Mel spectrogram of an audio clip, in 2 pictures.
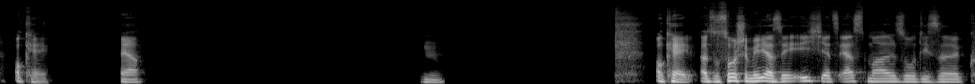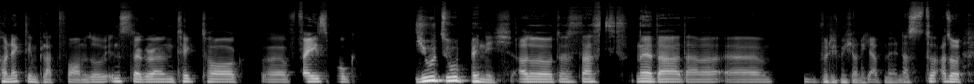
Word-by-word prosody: Okay. 100 -4 -5 0.7
Ja. 115 0 -2 2.8
Mhm. 110 -2 -9 2.1
Okay, 115 -1 +3
also, 135 -2 +2
Social 160 +4 +5
Media 150 0 +7
sehe 140 +2 +1
ich 160 0 0
jetzt 135 -1 -1
erst 140 +1 -3
mal 135 0 0
so 130 0 -2
diese 125 0 -3
connecting 135 0 -3
Plattform, 110 -2 -8
so 115 +1 -5
Instagram, 125 -3 -2
TikTok, 125 -3 -3 0.2
äh, 115 -1 -7
Facebook, 135 -3 0 0.6
YouTube 175 +3 +8
bin 135 -5 +4
ich. 100 -2 -9
Also, 125 -1 +1
das 120 -1 -7
das, 125 0 -2 0.4
ne, 135 0 +4
da 125 -1 0
da, 115 -1 -8
ähm, 115 +2 -15 0.3
würde 115 -1 -8
ich 105 - -13
mich 105 -2 -7
auch - - -9
nicht 95 +4 -11
abmelden. 105 -2 -13
Das 110 0 -5
ist - - -9
so, 140 - -2
also 130 -2 0
125 Hz, 125 wpm, -22 LUFS, 115-135 Hz, 2.8 s, YouTube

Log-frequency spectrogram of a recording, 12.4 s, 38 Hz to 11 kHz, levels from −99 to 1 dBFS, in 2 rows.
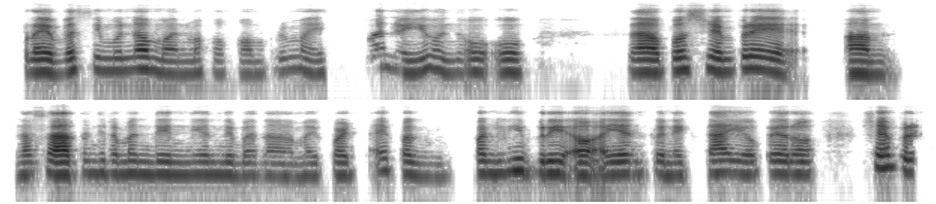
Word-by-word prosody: privacy 195 +3 +1
mo 210 - -6
naman 210 -5 0
mako-compromise, 185 +2 -13 0.3
paano 245 -4 -8
yun? 210 +2 -5
Oo, 195 -1 -4 0.7
tapos 195 +3 +4
siyempre, 210 -2 +2 0.3
um, 180 -1 +3 0.4
na 185 - -5
sa'tin 190 +1 +7
naman 195 0 -5
din 190 -1 -4
yun 190 0 -6
'di 185 -1 -6
ba 180 - -7
na 175 -1 -8
may 175 +1 -12
part 185 0 -4
ay 230 - -4
‘pag 195 -2 -3 0.3
‘pag 205 0 0
libre, 200 -1 +1
o 185 - +8
ayan 195 +2 +1
connect 185 -2 -6
tayo 205 -2 +2
pero 195 -1 -1 0.3
syempre 275 -5 +4
195 Hz, 145 wpm, -25 LUFS, 185-205 Hz, 0.7 s, o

